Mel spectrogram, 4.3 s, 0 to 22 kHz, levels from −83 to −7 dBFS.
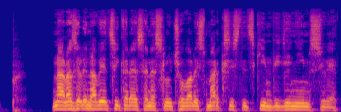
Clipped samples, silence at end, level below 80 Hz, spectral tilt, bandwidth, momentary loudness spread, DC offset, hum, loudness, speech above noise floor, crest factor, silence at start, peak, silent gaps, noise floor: under 0.1%; 0.05 s; -58 dBFS; -5 dB/octave; 16 kHz; 6 LU; under 0.1%; none; -27 LUFS; 22 dB; 18 dB; 0.15 s; -8 dBFS; none; -49 dBFS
